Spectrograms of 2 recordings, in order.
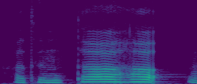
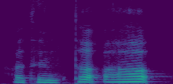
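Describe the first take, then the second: Both takes have the same delivery.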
